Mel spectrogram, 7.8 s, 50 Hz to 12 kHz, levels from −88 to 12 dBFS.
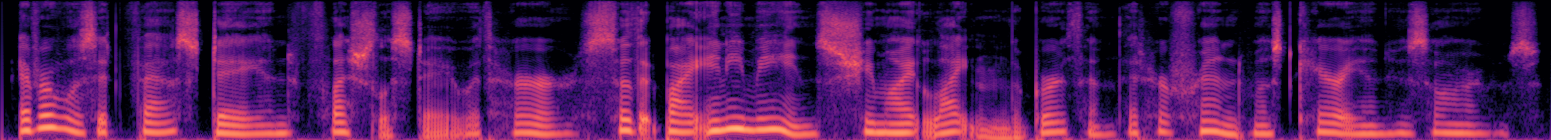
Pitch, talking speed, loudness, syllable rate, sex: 175 Hz, 215 wpm, -18 LUFS, 4.5 syllables/s, female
